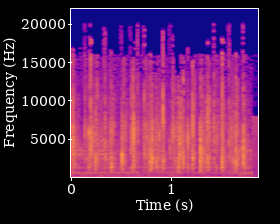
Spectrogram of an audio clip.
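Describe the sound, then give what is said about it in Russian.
An audience at the ATR forum applauds: many overlapping claps form a dense, steady patter of crisp hand-slaps with a low, droning tone underneath throughout. “Друзья, аплодисменты!”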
